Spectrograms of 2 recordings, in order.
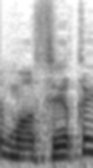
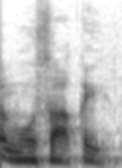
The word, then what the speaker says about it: موسیقی: دراصل موسیقی جسے ہم لوگ عام زبان میں موسیقی کہتے ہیں, اس کا صحیح تلفظ ہے موساقی.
